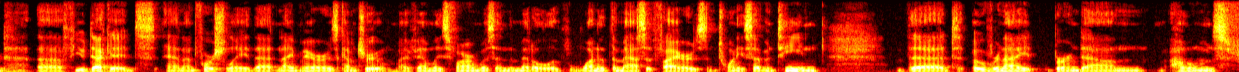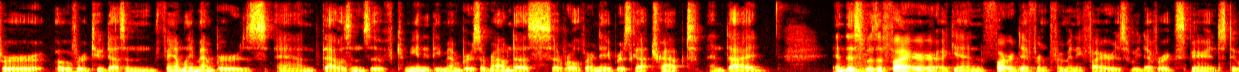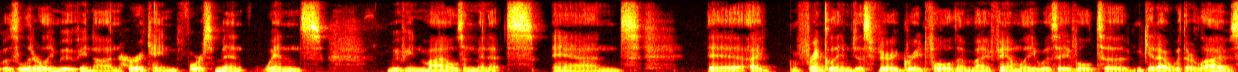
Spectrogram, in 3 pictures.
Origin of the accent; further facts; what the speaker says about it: Northern California, United States; the small farm where I grew up in Northern California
